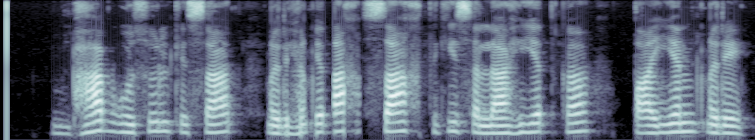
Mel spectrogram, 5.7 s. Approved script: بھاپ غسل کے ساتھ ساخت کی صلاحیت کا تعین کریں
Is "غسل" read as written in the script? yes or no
yes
